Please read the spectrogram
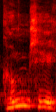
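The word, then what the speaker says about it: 금슬: 슬금이란 말이 이게 금자인데 이걸 이렇게 쓰면 금설이지만 그래서 이 금설이 원래 맞는데 이 몸이 변화를 우리가 발음할 때 금실이 말하기 쉽거든요.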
